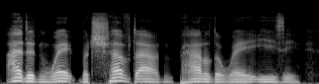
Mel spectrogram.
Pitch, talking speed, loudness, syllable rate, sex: 120 Hz, 190 wpm, -18 LUFS, 4.8 syllables/s, male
